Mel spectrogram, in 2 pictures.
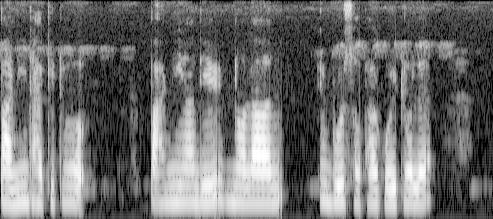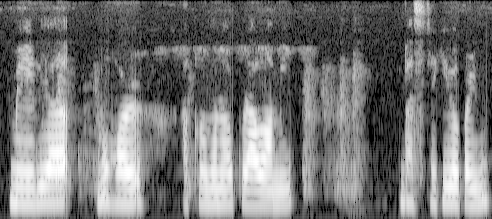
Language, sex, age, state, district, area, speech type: Assamese, female, 18-30, Assam, Charaideo, urban, spontaneous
